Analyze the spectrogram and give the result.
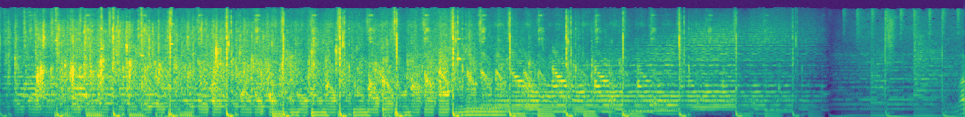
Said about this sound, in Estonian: ei ole rohkem küsimusi, aga teeme veel ühe suure aplausi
